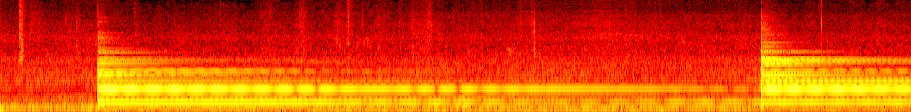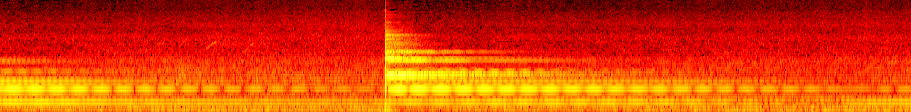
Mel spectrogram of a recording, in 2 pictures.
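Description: A large metal bell is struck with a wooden log and rings out, its tone slowly fading.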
